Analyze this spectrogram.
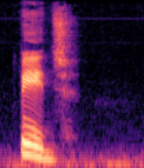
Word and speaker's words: page: Now the pronunciation is P, A, J, page. Correct? But lot of people replace the J with a Z. Page. They say page number. What is the page number? It's not page, it is page.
